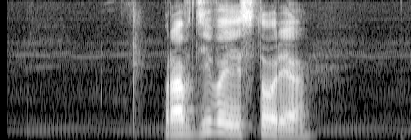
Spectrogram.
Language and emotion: Russian, neutral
